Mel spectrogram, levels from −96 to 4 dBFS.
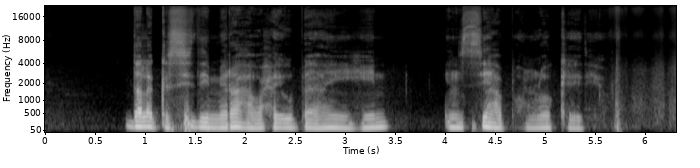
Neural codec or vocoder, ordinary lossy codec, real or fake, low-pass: none; none; real; none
